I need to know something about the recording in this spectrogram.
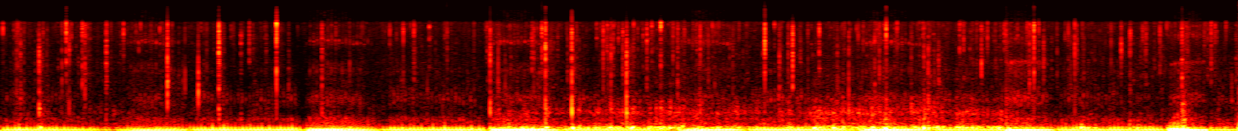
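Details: Domestic cat purring gently beside a fireplace, a steady low rumble swelling and fading with each breath roughly every two seconds, overlaid by sharp, scattered crackles and pops from the burning fire.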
